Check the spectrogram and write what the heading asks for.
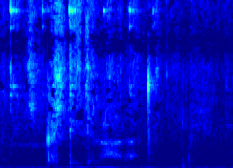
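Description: Quiet room with a faint whispered voice and a few light clicks.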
